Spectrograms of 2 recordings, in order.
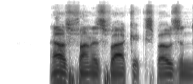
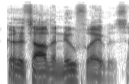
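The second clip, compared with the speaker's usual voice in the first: ordinary talk, nothing marked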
